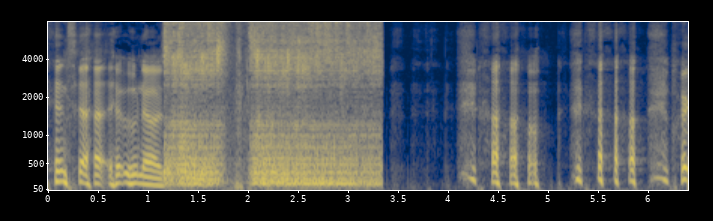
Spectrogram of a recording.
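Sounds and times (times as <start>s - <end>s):
speech: 0.1s - 2.7s, 4.2s - 6.3s
aggressive fart: 1.2s - 3.4s.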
